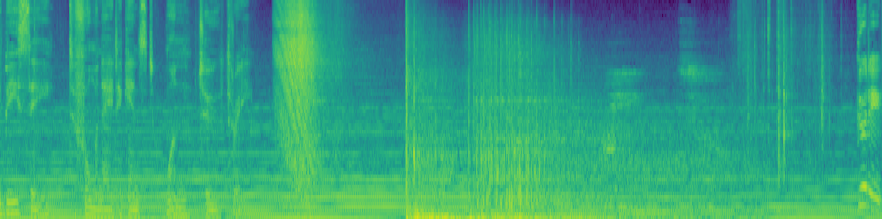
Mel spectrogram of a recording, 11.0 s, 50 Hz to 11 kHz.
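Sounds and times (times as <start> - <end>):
musical drone: 1.5 - 10.7
loud bang: 5.1 - 7.4.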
